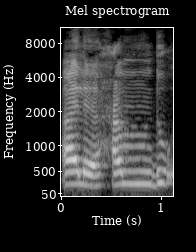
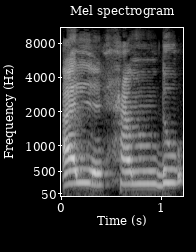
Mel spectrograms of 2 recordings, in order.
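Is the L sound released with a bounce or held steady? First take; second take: bounced; held. First: The L sound is released with a small bounce. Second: The L sound is held steady briefly. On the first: The speaker calls it wrong. "अलहम्दु नहीं" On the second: The speaker calls it right. "लाम को पकड़ के रखें"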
